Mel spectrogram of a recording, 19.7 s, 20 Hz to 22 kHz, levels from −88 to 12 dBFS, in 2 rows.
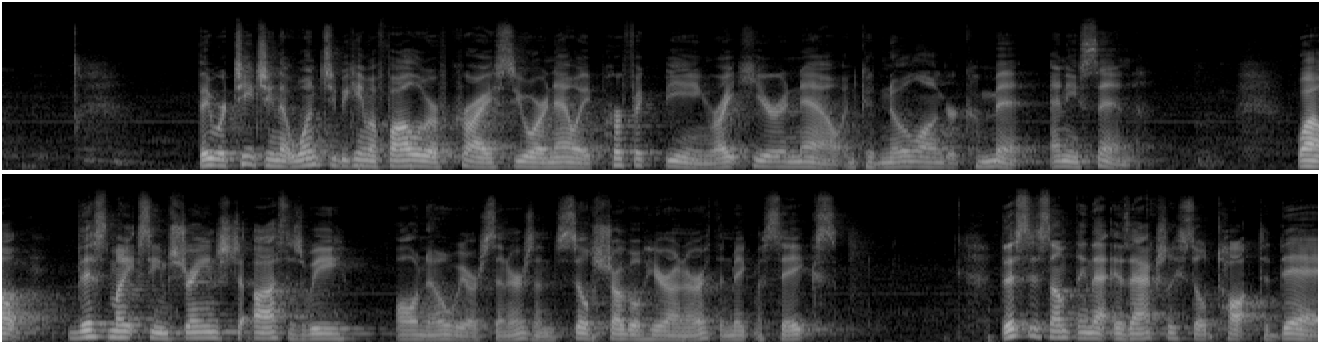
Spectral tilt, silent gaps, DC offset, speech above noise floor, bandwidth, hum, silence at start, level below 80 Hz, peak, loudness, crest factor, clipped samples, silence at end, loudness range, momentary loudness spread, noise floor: -5 dB/octave; none; under 0.1%; 36 dB; 15 kHz; none; 0.55 s; -72 dBFS; -8 dBFS; -31 LUFS; 24 dB; under 0.1%; 0 s; 6 LU; 11 LU; -66 dBFS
